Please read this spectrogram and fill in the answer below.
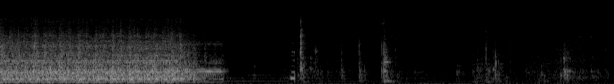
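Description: Domestic electric sewing machine stitching through leather at a steady fast run, stopping about two seconds in. Then a few light knocks as the leather is handled.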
